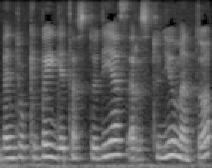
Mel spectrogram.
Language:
Lithuanian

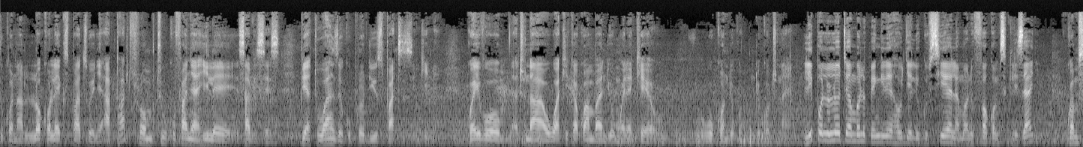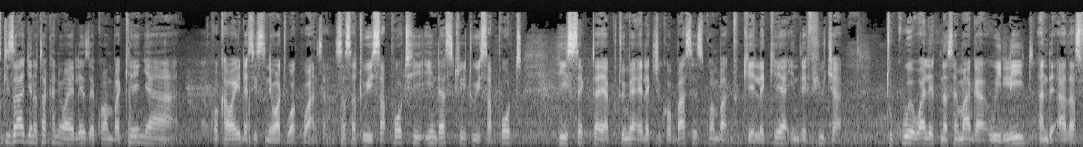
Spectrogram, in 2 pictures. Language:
Swahili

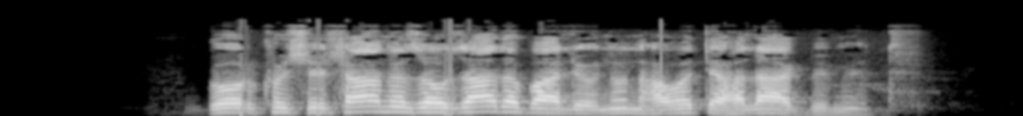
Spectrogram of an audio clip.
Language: Gawar-Bati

